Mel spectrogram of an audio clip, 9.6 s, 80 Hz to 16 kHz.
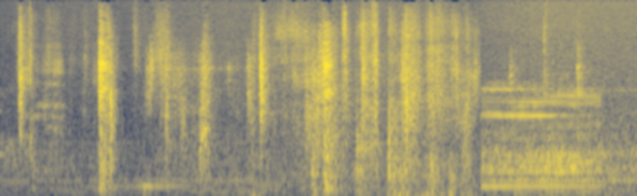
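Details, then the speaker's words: Creality Ender 3 V3 KE with an add-on USB-C ADXL vibration sensor on the extruder, running the X-axis resonance test: scattered knocks and rattles as the head moves, then steady buzzing tones as the head is shaken. "Là, il fait détection des vibrations de l'axe X en cours. Là, il commence à bouger la tête."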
